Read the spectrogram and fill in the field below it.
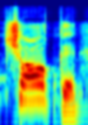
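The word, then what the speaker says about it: chalk: कहीं पर लिखा रहेगा चौक तो देखिए एक चौक आप देखेंगे ऐसे लिखा हुआ रहता है इसको चाक बोलते हैं इसका इंग्लिश होता है सी एच ए एल के ये चाक होता है चाक इसको पढ़ा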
